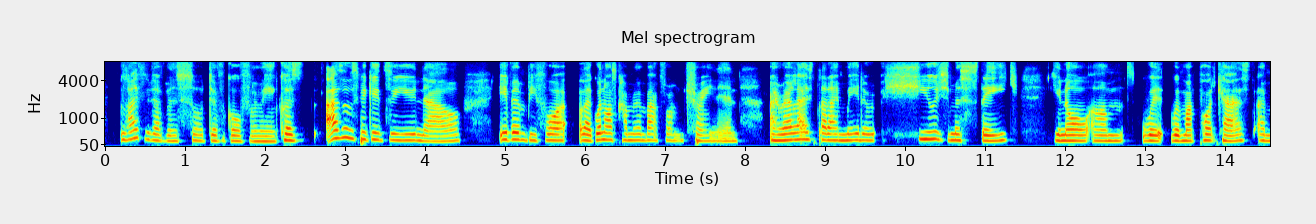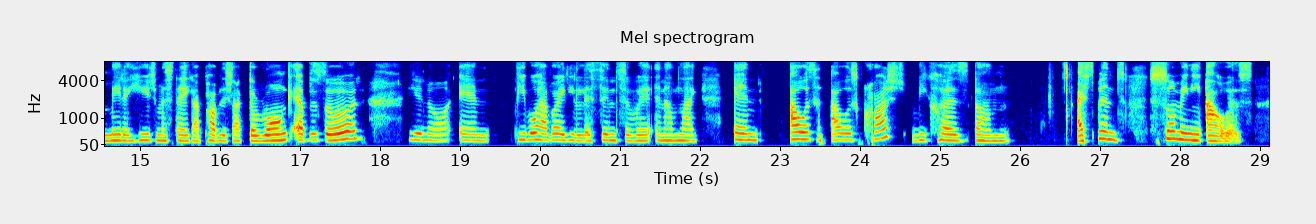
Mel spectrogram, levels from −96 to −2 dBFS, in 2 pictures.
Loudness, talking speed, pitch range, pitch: -24 LUFS, 155 wpm, 200-230 Hz, 215 Hz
